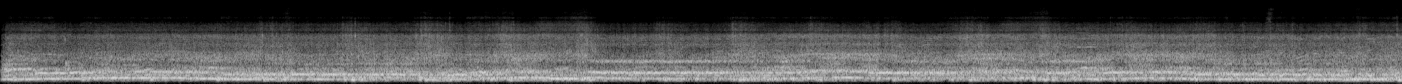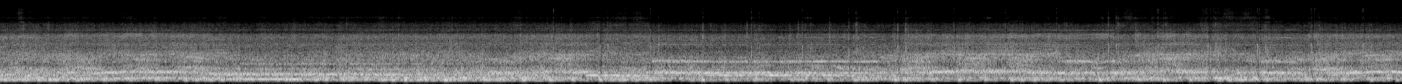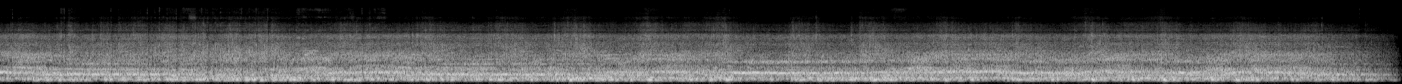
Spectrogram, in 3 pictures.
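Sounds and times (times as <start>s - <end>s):
football fans chanting: 0.0s - 42.0s.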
